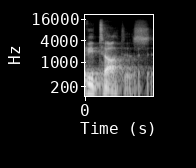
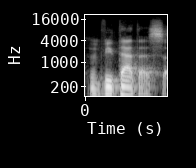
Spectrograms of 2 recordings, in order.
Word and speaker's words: Vytautas: Yeah, it's Priene Vytautas. Vytautas.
